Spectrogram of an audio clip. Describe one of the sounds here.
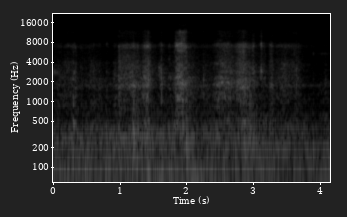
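Tissue paper rustles and crinkles as it is handled.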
